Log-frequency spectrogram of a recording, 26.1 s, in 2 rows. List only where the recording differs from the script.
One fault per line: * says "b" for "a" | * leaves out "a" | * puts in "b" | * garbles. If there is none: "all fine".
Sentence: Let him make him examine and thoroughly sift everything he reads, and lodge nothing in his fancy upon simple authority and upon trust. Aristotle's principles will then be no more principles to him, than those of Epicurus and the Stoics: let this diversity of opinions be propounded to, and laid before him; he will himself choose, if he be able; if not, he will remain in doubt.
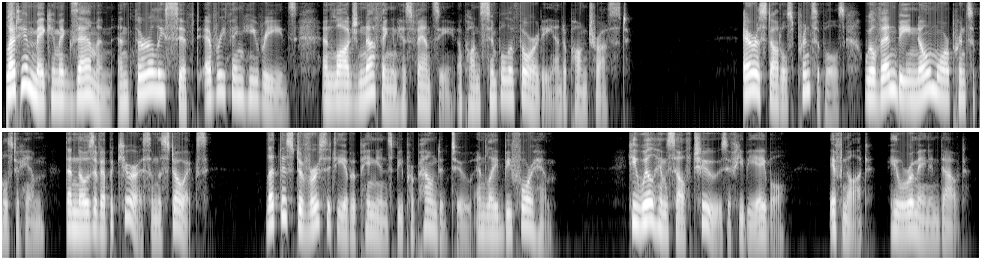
all fine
